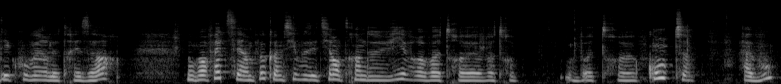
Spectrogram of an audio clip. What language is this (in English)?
French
